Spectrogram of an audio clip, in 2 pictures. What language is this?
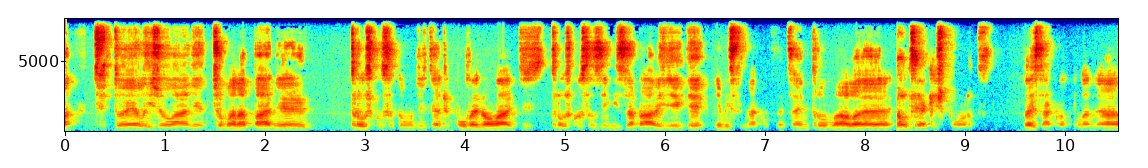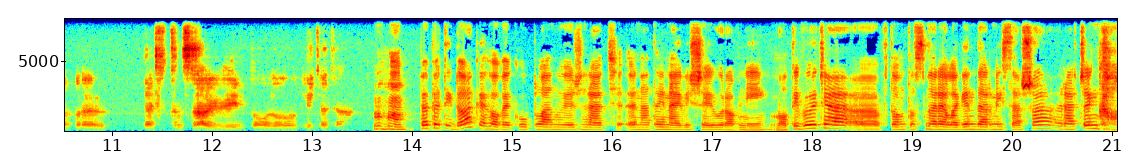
Slovak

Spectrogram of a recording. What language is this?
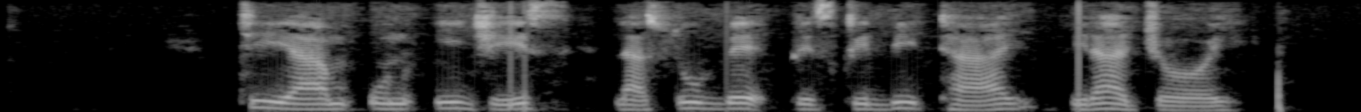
Esperanto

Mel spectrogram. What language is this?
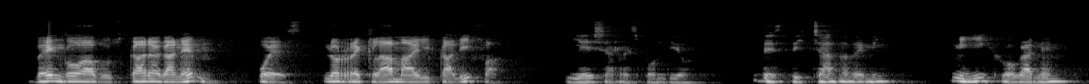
Spanish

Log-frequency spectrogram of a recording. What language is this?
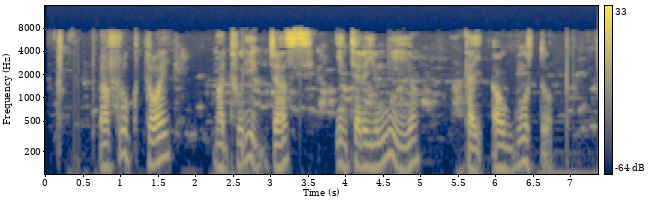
Esperanto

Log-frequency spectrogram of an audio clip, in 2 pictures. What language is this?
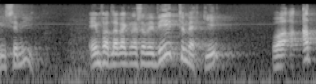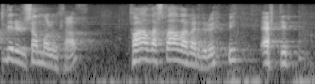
Icelandic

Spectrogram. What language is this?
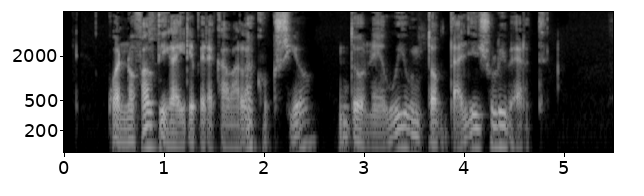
Catalan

